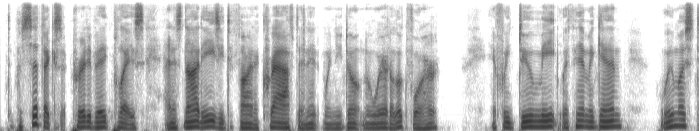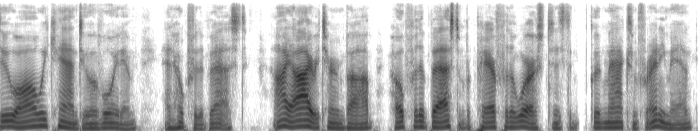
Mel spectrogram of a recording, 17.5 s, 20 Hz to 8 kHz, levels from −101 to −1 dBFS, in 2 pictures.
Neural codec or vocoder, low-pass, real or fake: codec, 16 kHz, 4 kbps, FunCodec, trained on Chinese and English, 50 frames a second; 7.2 kHz; fake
